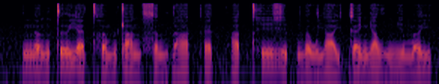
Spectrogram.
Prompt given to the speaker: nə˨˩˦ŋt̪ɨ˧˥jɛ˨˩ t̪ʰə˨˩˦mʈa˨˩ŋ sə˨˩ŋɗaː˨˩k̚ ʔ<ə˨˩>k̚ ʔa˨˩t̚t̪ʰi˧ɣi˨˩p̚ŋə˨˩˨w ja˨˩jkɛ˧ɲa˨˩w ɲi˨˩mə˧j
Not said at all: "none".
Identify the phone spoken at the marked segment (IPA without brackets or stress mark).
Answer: ɛ˨˩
